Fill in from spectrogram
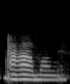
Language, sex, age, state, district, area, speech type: Tamil, female, 18-30, Tamil Nadu, Thoothukudi, rural, conversation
